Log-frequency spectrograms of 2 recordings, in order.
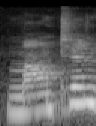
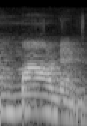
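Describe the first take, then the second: First: 'Mountain' with a clear T; British "Mountain", T after the N; T sounded. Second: American 'mountain' without its T; T dropped. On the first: Teacher gives the first take, Mountain with its T. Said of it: "retrouver cette règle de prononciation". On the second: Teacher shows the change, mountain without T. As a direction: soften "mountain" to 'moun-en'. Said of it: "va devenir". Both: Shown as a demonstration.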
